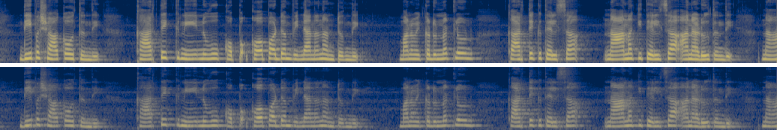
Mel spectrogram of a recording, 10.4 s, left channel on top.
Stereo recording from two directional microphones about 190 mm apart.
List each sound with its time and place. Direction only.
0.3 s a woman's voice: 45° left (ahead or behind)
5.3 s a woman's voice: 40° left (ahead or behind)
10.2 s speech: 35° left (ahead or behind)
